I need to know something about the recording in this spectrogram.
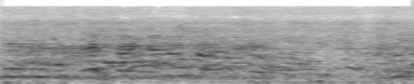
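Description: Several people talking and calling out at once, their voices overlapping.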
